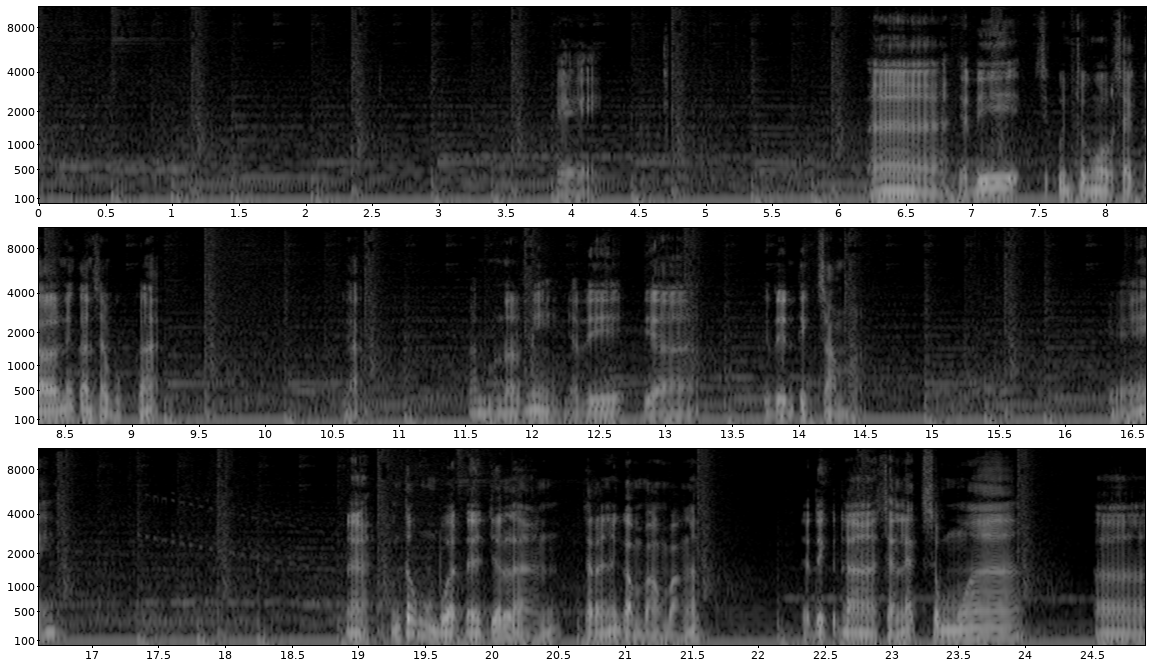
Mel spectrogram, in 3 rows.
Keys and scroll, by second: 0.0-3.0 typing, 4.6 Return, 17.7 space.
